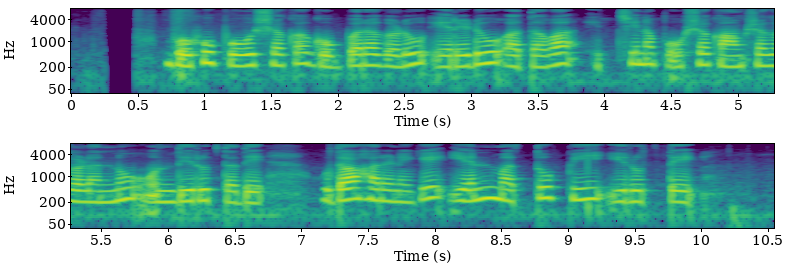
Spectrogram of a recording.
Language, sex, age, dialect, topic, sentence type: Kannada, female, 25-30, Mysore Kannada, agriculture, statement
